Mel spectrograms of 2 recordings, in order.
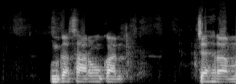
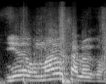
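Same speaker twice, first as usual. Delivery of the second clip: high-pitched, relentless egging-on; fired-up therapy drill leader; heated cathartic incitement; 6 semitones higher than usual. Acted. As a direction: goad them to attack the imagined enemy. Incites group to show no mercy.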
